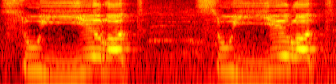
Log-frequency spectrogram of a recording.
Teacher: سُيِّرَتْ سین کے اوپر پیش ہے، ہونٹوں کو گول کریں گے۔ را تا زبر رت، رت را باریک ہے اور تا کو را موٹی ہے اور تا کو ہم باریک پڑھیں گے۔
